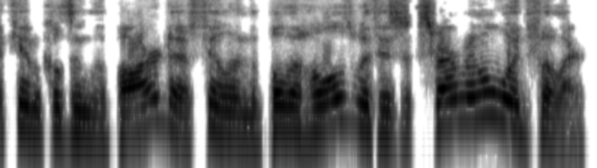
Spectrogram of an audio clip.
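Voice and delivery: usual speaking voice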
